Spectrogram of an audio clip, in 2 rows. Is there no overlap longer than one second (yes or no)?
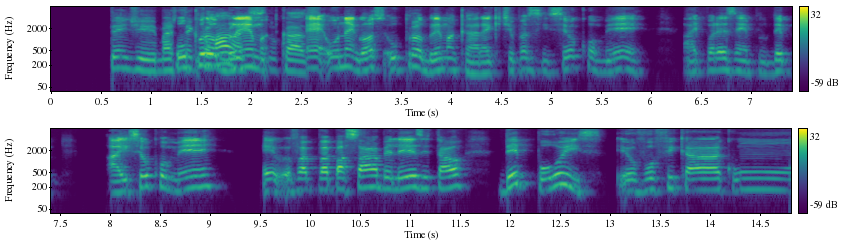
no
